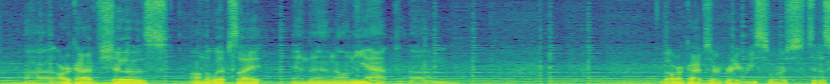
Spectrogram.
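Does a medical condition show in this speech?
No.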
